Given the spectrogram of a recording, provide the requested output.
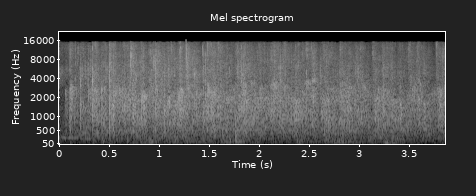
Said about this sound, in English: Everyone, give them a round of applause again.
